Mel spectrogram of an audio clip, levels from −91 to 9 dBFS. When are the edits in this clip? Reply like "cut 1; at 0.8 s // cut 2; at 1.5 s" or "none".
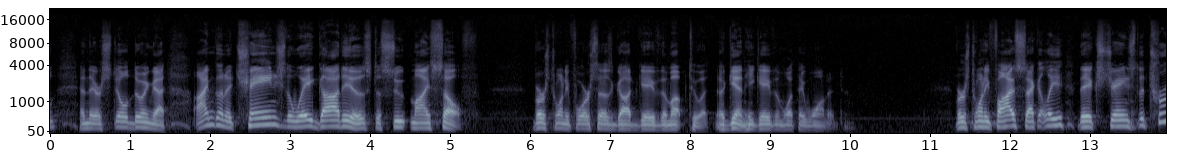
none

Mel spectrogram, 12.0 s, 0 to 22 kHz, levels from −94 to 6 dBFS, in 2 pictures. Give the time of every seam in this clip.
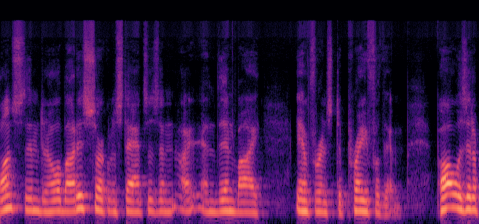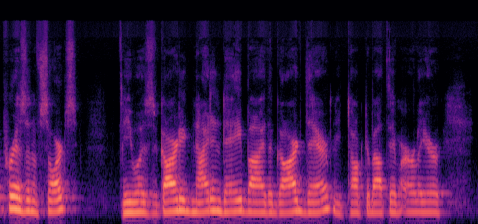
none

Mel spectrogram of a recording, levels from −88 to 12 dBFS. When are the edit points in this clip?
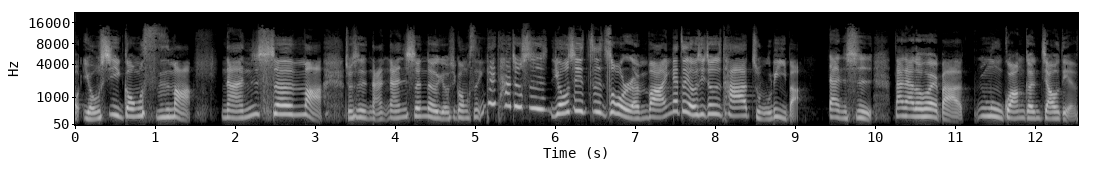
cut 1; at 3.4 s // cut 2; at 9.3 s

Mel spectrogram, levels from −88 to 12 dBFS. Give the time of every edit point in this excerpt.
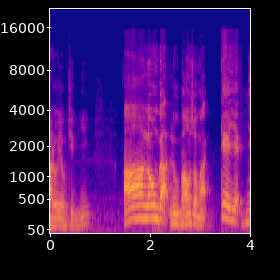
none

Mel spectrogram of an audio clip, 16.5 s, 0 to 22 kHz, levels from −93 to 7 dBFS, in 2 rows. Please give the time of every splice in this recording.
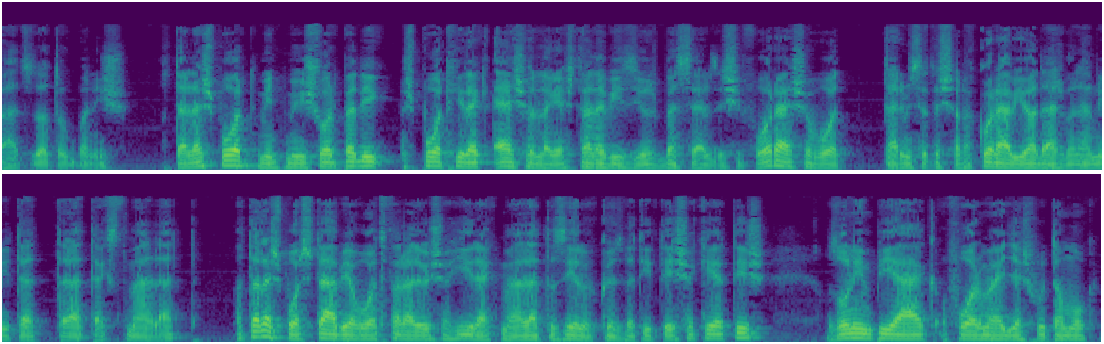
none

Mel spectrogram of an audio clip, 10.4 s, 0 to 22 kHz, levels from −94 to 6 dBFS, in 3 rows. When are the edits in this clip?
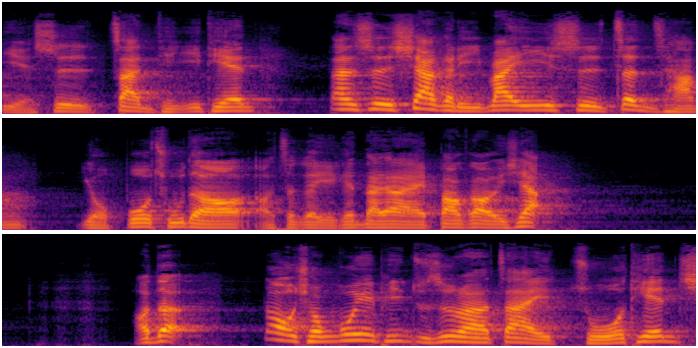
none

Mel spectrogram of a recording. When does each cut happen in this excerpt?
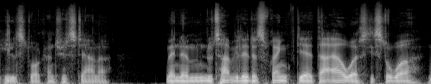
none

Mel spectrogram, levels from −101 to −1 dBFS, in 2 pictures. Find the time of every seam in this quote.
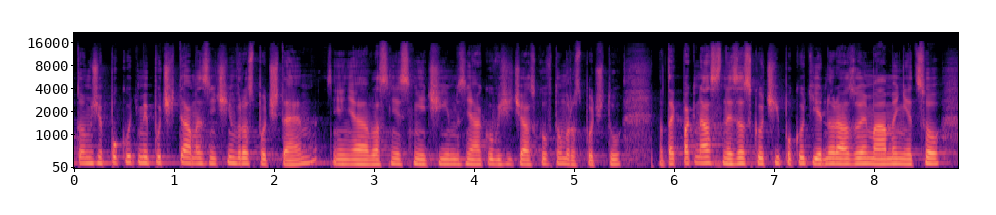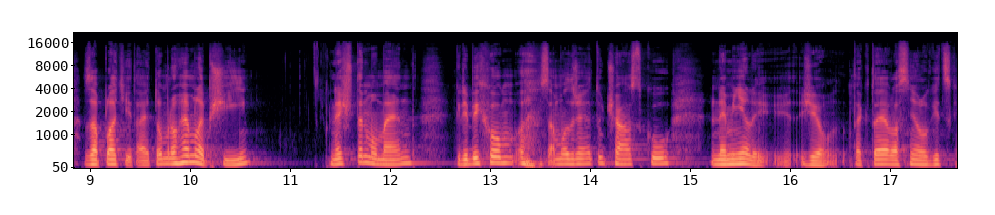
none

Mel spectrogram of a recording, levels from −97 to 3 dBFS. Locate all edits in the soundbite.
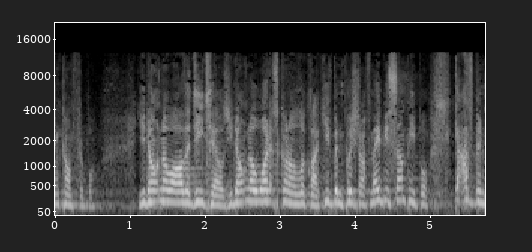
none

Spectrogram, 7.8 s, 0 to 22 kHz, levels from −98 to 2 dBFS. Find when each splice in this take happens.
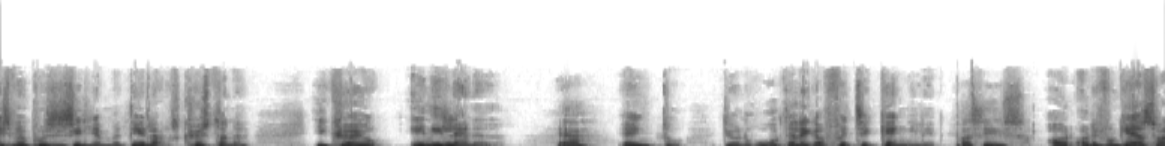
cut 1; at 4.4 s

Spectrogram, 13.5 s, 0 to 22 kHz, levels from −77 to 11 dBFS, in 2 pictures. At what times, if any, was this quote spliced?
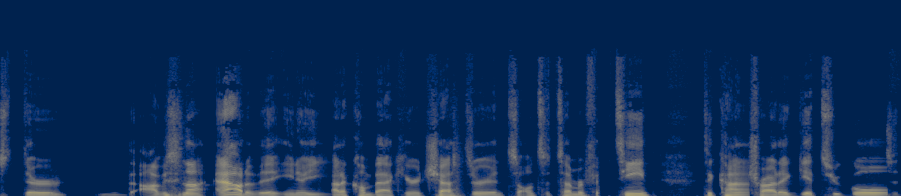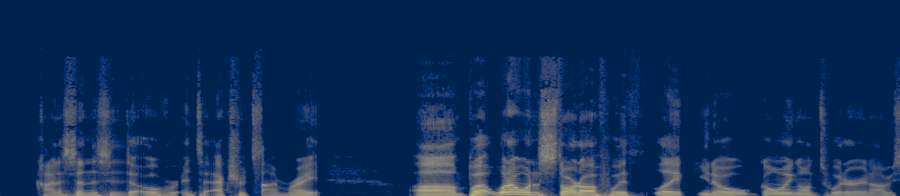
none

